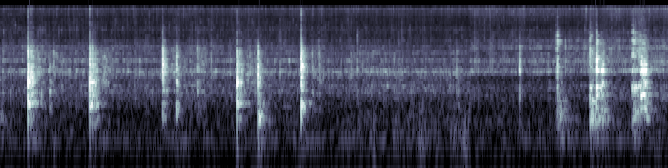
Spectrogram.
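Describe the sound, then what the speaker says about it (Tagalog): Garlic and onion frying in a pan while cooking bangus fish steak give a steady low sizzle, broken by irregular sharp clinks and scrapes as a utensil stirs and knocks against the pan. "habang niluluto ko yung bawang sibuyas"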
